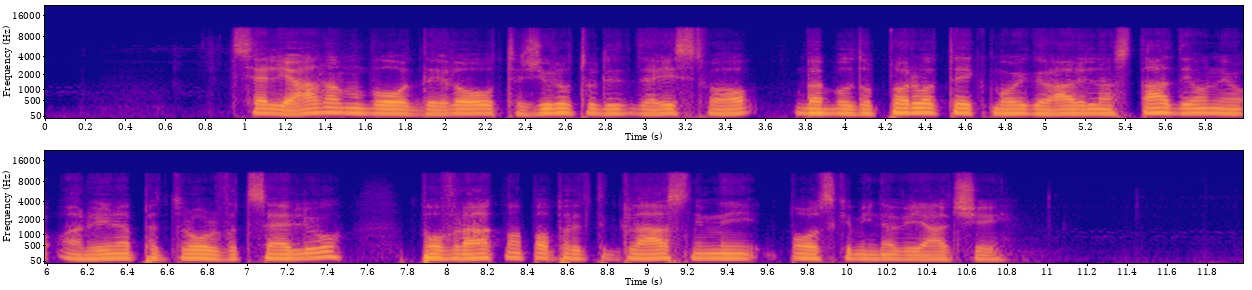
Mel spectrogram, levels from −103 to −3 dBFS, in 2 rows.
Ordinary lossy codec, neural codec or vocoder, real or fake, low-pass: none; codec, 16 kHz in and 24 kHz out, 0.6 kbps, FocalCodec, streaming, 2048 codes; fake; 10.8 kHz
